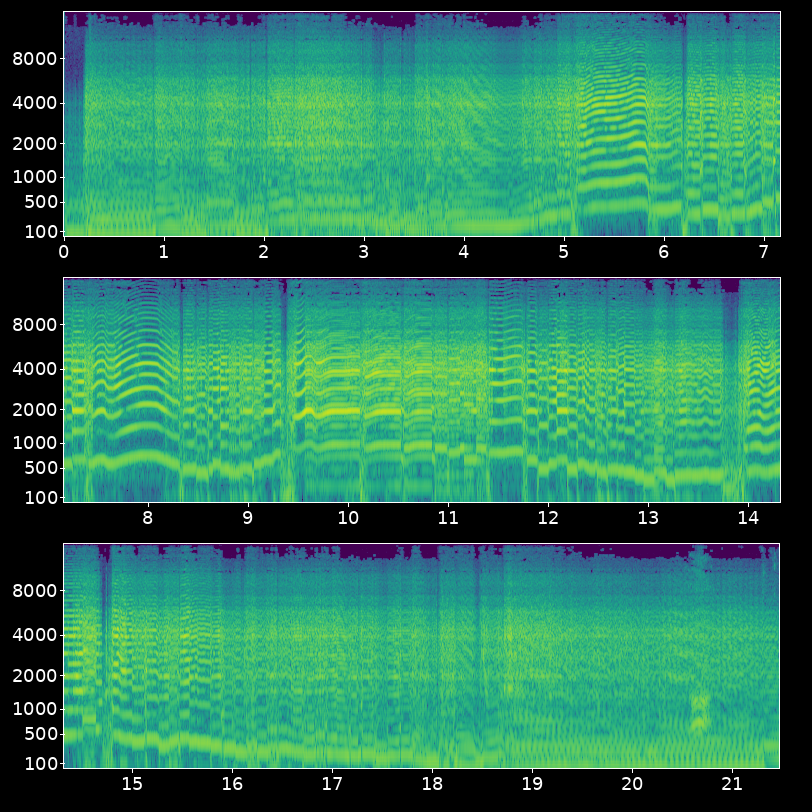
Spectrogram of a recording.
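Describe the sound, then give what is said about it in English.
Electric guitar played through a J. Mascis Big Muff fuzz pedal, thick and saturated, with sustained wailing bends and sliding melodic lines over low chugging notes, loud and continuous with no talking. “And then I just got this J. Massis Big Muff.”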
